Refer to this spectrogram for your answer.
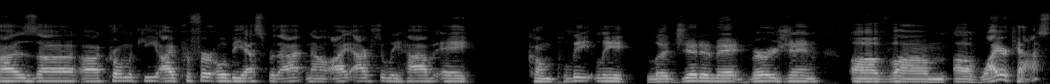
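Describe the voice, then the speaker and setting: A man at a fairly slow pace, fairly high in pitch, with monotone, flat intonation, against a quiet background. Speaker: crypto trading analyst streamer. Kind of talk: live stream Q&A. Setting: home live stream, living room. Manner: casual with many fillers.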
